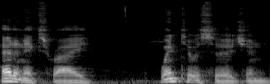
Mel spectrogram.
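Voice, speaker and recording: A man speaks with an Australian accent. His very deep, low voice has a dark, mellow tone. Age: 50s. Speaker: vlogger sharing surgery experience. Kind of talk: personal testimony vlog. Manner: halting.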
